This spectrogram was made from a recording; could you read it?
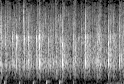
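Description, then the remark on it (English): An audience at a church holiday event applauds steadily to thank the people who made the event happen, many hands clapping in a dense, continuous patter with a few louder claps standing out at a quick, regular rhythm. “So can we just give it up for all of these people?”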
